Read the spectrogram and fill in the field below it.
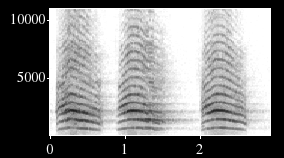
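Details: Three bright, intense peafowl screams in quick succession, each about two-thirds of a second long, steady and brassy, with another starting right at the end. Nothing else is audible.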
